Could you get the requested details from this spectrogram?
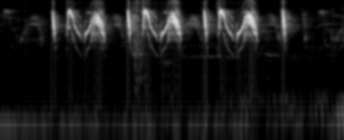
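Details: Crested honeyeater (ciblek gunung) giving a rapid 'tembakan' roll used to provoke other birds into singing: a high, sharp series of zigzag up-and-down notes in quick bursts, with short pauses between phrases and a faint low hum beneath.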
